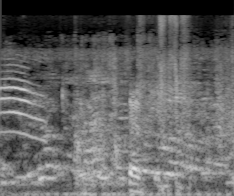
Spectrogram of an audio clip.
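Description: A single short, high-pitched cry that falls in pitch, right at the start.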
